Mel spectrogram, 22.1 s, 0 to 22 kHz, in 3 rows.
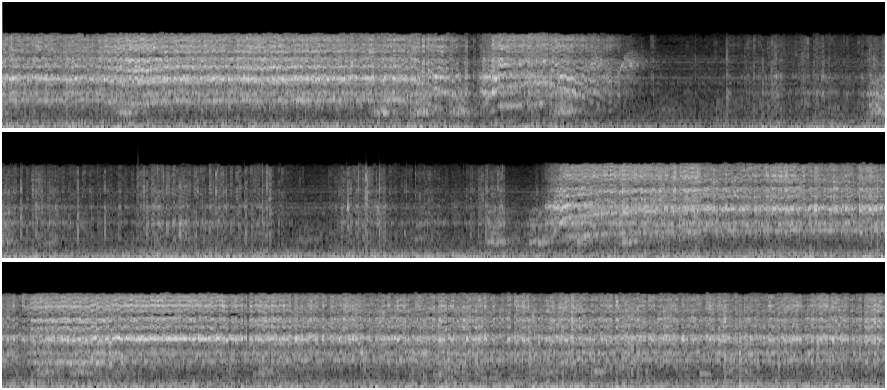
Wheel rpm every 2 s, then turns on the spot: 230, 210, 50, 10, 20, 30, 190, 230, 230, 230, 230.
6-12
